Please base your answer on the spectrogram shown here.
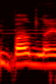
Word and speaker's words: Bodley: And Bodley, of course. Oh, Budley, that's how you pronounce her name.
